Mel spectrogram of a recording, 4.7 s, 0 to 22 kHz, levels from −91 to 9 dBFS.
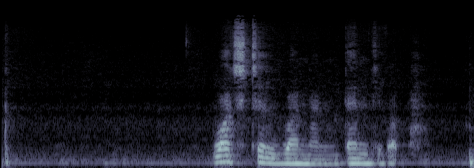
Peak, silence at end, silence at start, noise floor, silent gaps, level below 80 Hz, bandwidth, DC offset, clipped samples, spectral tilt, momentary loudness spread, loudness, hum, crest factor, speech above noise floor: -10 dBFS; 0 s; 0.05 s; -53 dBFS; none; -62 dBFS; 13 kHz; under 0.1%; under 0.1%; -5.5 dB/octave; 11 LU; -26 LUFS; none; 18 dB; 28 dB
